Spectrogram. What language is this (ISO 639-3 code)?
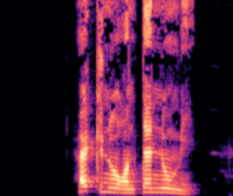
kab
